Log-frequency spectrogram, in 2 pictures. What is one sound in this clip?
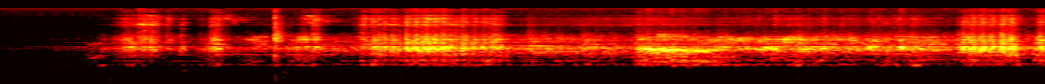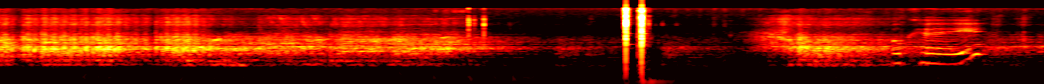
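Battle sounds and clashing weapons play through a television loudspeaker.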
